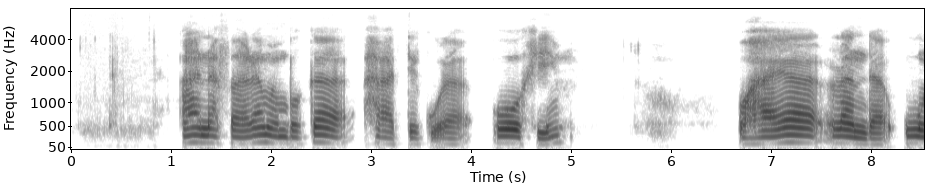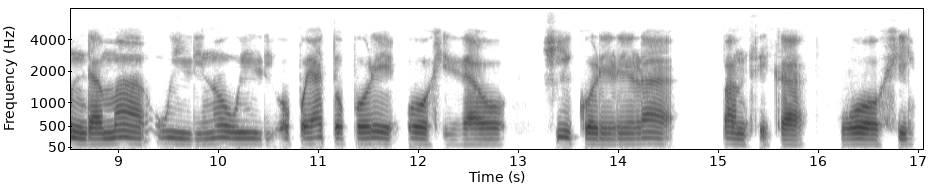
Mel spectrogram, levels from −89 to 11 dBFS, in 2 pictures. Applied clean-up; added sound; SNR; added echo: none; none; none; none.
